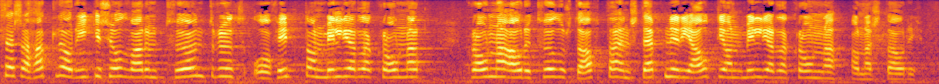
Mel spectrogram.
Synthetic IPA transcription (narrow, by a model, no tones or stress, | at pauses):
θɛsːaɦat̪lɪawɾiːcɪsjoːwðvaɾʏmt̪ʰvœːhʏnt̪ɾʏðɔɣfɪm̥t̪awnmɪljaɾðakʰɾowna | kʰɾoːwnaaːwɾɪt̪ʰvœːɣʏst̪ɔawht̪aɛnst̪ɛpnɪɾiaːwt̪jawnmɪljaɾðakʰɾoːwnaːwnajst̪aːwɾɪ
